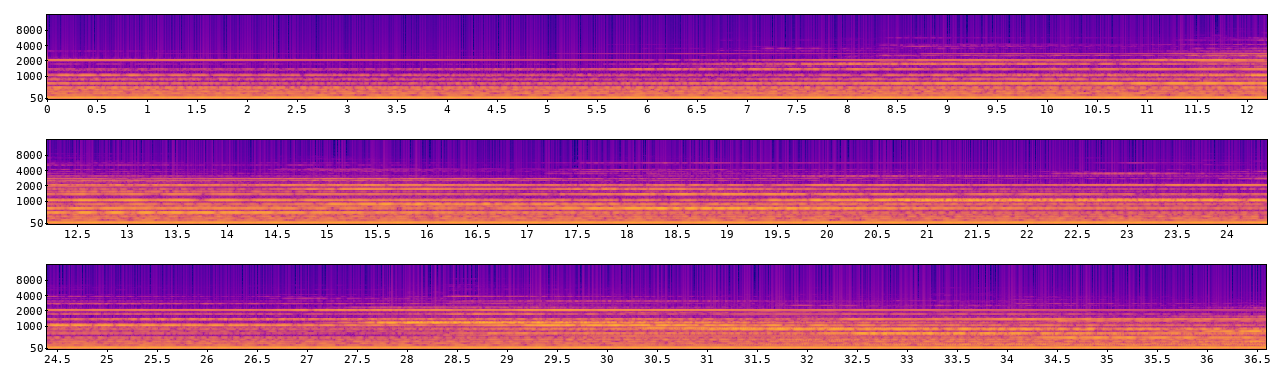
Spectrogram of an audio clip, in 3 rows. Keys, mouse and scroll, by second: 0.6 click, 1.7 click, 13.9 click, 16.6 click, 19.8 scroll down 1, 20.1 middle click, 22.9 click, 31.2-31.9 scroll down 3, 31.9-32.9 scroll down 2, 32.9 click, 32.9-34.1 scroll down 1.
